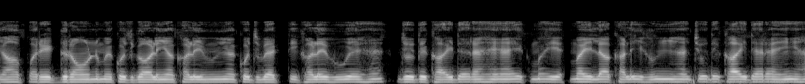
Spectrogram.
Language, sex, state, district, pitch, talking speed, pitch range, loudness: Hindi, male, Uttar Pradesh, Jyotiba Phule Nagar, 120 Hz, 240 wpm, 115-120 Hz, -19 LUFS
